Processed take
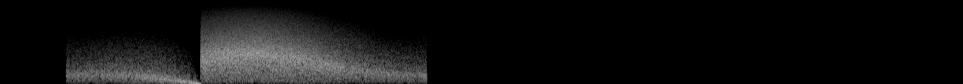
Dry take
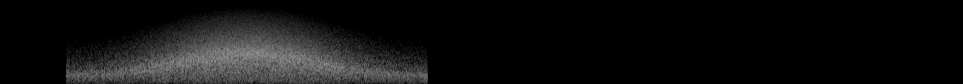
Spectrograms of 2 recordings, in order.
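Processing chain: high-pass 58 Hz; vibrato 0.34 Hz 25 cents; 1.00 s: tape stop 1.01 s; 3.75–4.23 s: low-pass 3.5 kHz 12 dB/octave; trim +3.5 dB

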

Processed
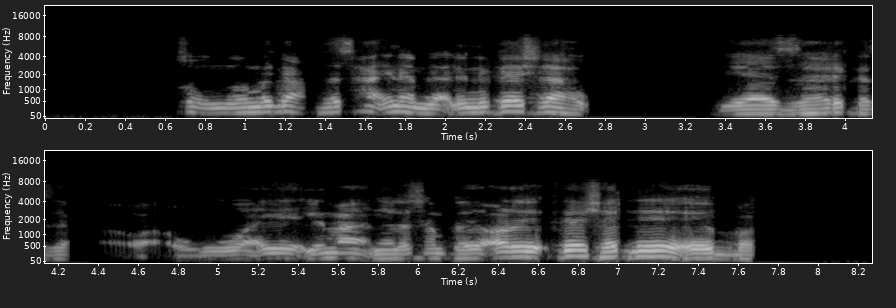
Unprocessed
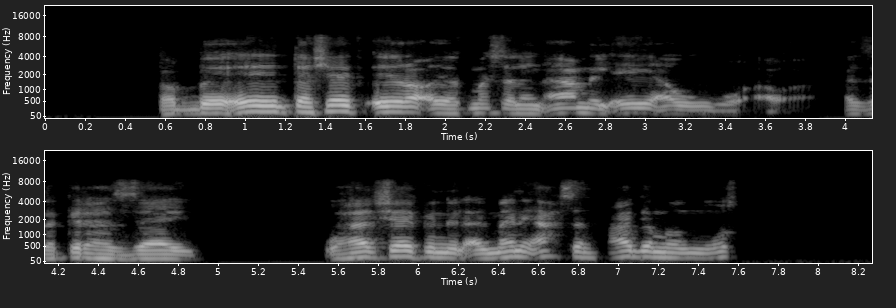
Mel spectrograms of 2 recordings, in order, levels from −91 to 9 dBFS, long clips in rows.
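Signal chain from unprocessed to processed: reverse the whole clip; resampled via 16 kHz

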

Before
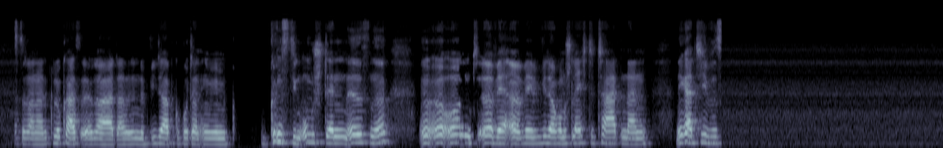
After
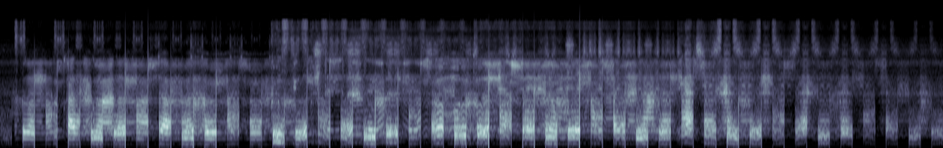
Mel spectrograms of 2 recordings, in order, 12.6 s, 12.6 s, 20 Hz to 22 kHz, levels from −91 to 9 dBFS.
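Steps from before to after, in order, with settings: backward echo that repeats 262 ms, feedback 78%, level -5 dB; step-sequenced high-pass 6.6 Hz 330–3500 Hz; trim +3.5 dB

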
